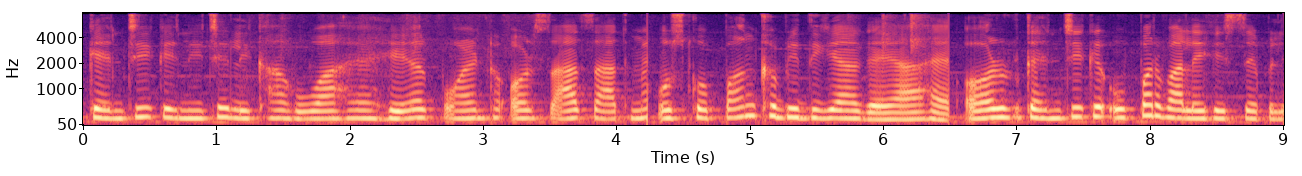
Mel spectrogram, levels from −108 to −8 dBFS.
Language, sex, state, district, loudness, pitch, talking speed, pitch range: Hindi, female, Bihar, Muzaffarpur, -17 LUFS, 210 Hz, 175 wpm, 205-230 Hz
